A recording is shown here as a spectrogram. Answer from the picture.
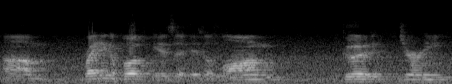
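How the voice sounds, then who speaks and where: A man speaks with a fairly low pitch. Audible room echo and noticeable background noise come through the recording. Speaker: poet and nonprofit director. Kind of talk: poem reading, after a short spoken intro to a library audience. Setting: reading at a library event. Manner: halting in the intro, then measured, deliberate and wry when reading. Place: hall. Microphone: podium.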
